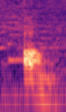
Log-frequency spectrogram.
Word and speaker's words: Om: Now, Om can be written in Roman letters either as OM or as AUM. O in Sanskrit is analyzed into A and U.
